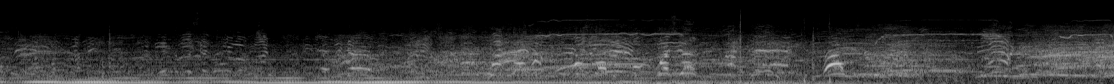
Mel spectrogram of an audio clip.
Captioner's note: shouting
